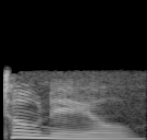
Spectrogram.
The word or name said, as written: toenail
